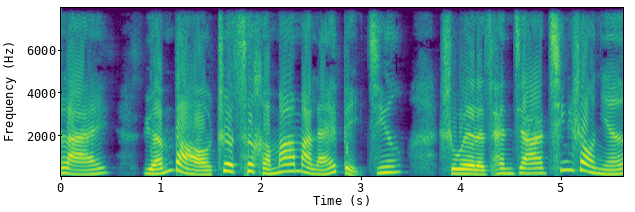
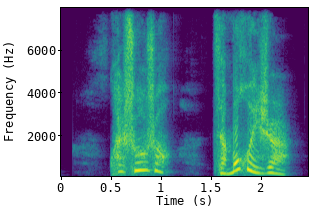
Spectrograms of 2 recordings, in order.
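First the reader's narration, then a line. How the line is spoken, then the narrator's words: Eager whisper. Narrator (Chinese): 我来了兴致，小声问他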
